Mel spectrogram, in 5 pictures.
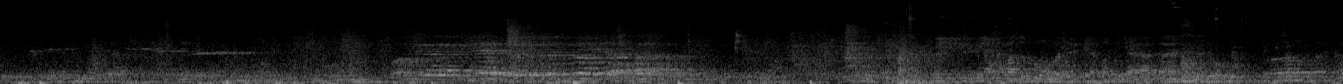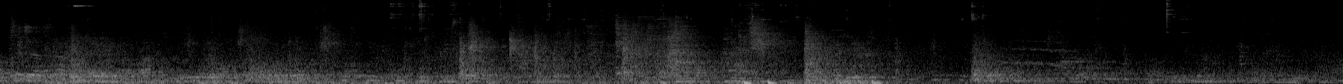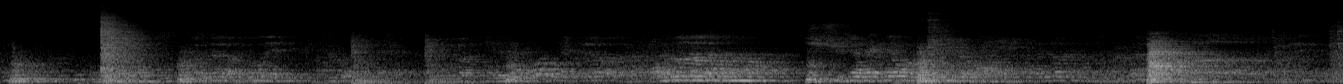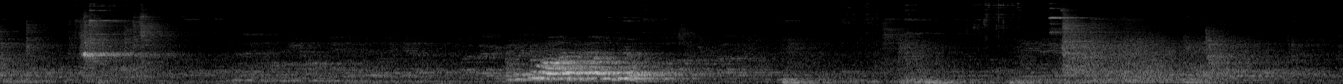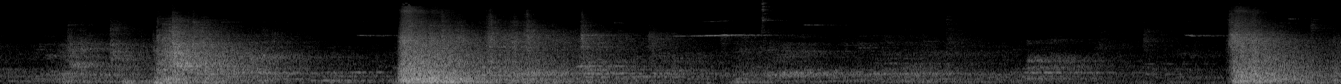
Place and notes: dans les couloir de la prison
enregistré lors du film Fleur de sel darnaud selignac
Saint-Martin-de-Ré, France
